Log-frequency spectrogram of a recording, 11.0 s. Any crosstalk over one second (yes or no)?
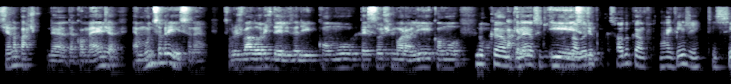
yes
